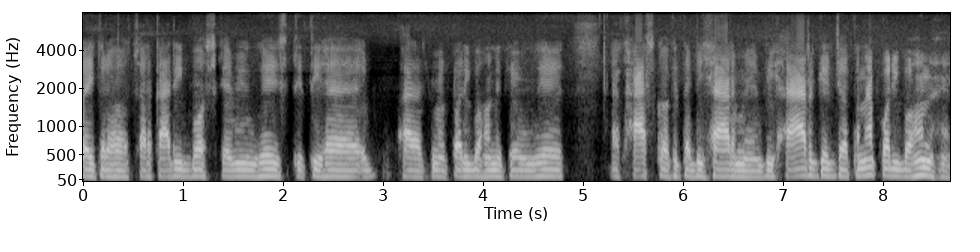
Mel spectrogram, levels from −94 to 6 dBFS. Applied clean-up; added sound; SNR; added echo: neural mask model Resemble Enhance denoiser.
